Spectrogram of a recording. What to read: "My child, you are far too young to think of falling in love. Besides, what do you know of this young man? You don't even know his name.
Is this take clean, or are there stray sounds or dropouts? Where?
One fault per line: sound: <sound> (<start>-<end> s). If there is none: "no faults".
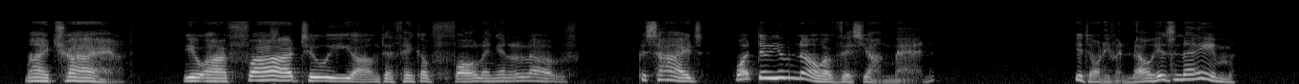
no faults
